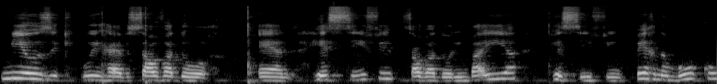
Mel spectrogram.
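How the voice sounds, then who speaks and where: A woman with a Brazilian Portuguese accent and a medium pitch. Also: ordinary pitch variation, fairly slow pace. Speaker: architect and urban planner. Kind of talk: lecture. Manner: halting.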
